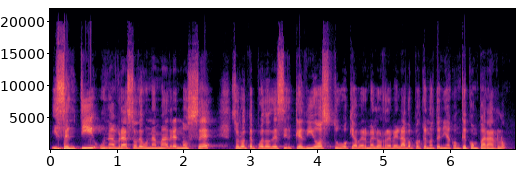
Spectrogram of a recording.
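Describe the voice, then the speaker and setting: A woman's voice: sits high, fairly even intonation, fairly quick. A middle-aged woman preacher giving a sermon testimony, telling her story with feeling and acting out her own past prayers.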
